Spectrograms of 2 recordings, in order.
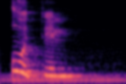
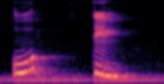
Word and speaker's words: útil: Qual é a sílaba forte? U. Certo? Se o U é a sílaba forte, ela vai ser a minha paroxítona, ou seja, em espanhol, liana, ou grave. Certo?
